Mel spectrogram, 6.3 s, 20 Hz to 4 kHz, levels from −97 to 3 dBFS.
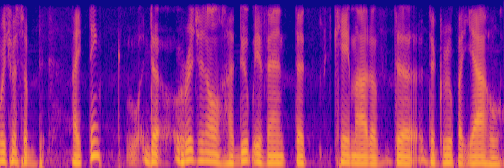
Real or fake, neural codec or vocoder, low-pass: fake; codec, 16 kHz, 16 kbps, FunCodec, trained on LibriTTS, 50 frames a second; 3.6 kHz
